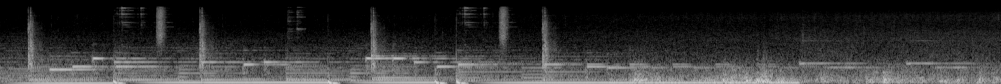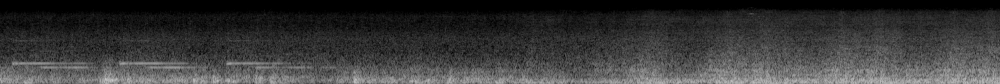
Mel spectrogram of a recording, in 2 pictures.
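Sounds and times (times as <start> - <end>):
lofi hip hop backing track: 0.0 - 9.0
rain crackle: 4.9 - 20.0
low thunder rumble: 5.9 - 20.0.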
